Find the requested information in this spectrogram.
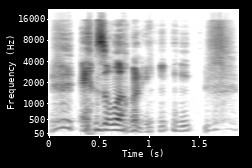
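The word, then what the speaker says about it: Anzalone: um yeah exactly romeo it's anzolone because you know there's the other way to pronounce it that everybody on the internet immediately goes for but so jimmy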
